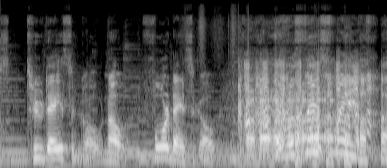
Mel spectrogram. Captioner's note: laughter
